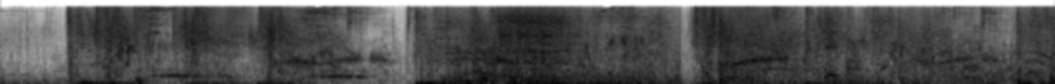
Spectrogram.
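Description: Spell effects crackle and burst in quick succession.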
